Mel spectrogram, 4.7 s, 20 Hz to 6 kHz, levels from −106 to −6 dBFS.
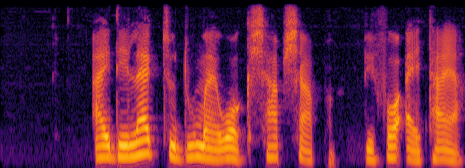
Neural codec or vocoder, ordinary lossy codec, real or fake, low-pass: none; none; real; 5.4 kHz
